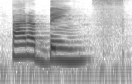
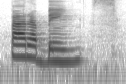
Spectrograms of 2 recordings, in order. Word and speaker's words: parabéns: médico médico América América se a vogal e tiver acento gráfico circunflexo ou Agudo mas for seguida pelas letras n ou m a pronúncia geralmente é nasal há variações de acordo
